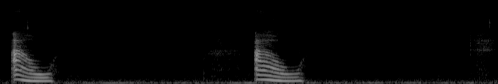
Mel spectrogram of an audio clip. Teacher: this is a diphthong a double vowel sound the shape the mouth makes changes from the beginning of the sound to the end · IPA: /aʊ/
